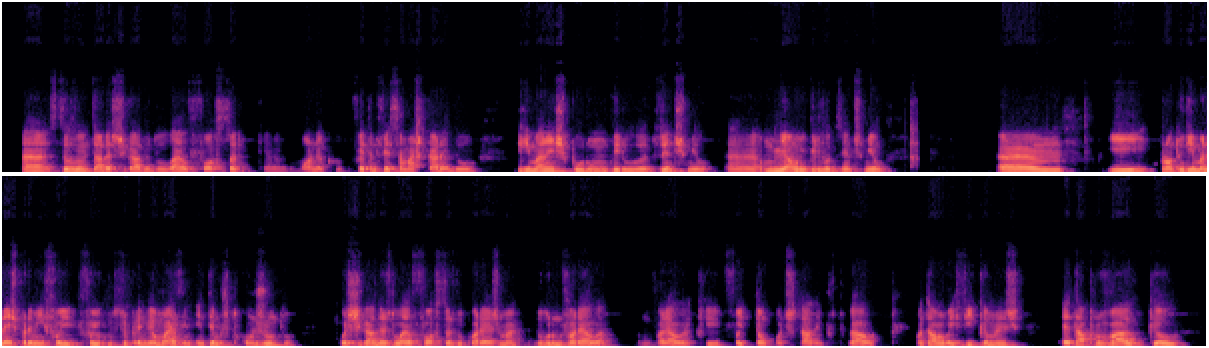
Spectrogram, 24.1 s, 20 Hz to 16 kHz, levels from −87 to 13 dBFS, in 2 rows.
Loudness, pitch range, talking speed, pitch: -18 LUFS, 110-130 Hz, 195 wpm, 115 Hz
